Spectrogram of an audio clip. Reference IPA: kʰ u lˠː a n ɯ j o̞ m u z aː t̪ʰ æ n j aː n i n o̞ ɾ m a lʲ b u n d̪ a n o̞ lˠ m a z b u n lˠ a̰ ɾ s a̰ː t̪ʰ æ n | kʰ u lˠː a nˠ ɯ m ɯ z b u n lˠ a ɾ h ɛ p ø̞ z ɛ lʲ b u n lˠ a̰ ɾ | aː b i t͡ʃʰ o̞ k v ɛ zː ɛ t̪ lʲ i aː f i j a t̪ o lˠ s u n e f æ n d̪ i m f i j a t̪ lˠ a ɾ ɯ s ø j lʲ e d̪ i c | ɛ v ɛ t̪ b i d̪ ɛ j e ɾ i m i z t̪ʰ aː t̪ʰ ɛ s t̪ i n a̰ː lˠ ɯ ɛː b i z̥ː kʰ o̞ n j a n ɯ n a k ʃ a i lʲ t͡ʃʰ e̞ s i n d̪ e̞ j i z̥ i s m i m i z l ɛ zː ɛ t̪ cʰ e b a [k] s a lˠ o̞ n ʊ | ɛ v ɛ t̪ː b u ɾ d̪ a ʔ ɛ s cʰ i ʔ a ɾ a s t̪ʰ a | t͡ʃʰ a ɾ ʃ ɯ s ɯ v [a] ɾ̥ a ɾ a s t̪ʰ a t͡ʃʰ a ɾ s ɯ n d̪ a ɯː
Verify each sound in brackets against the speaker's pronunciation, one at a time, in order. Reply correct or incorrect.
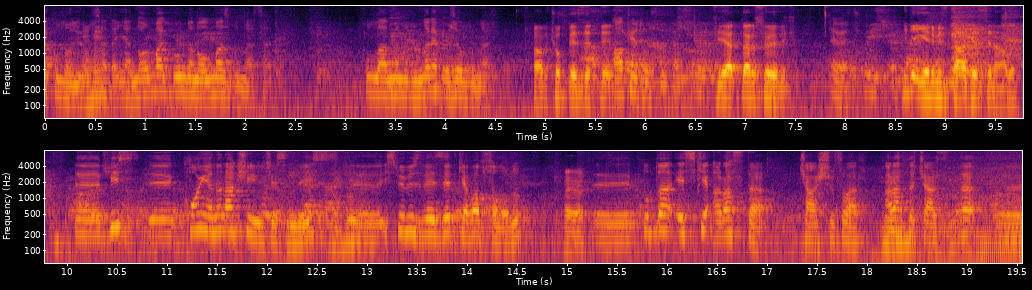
incorrect, correct

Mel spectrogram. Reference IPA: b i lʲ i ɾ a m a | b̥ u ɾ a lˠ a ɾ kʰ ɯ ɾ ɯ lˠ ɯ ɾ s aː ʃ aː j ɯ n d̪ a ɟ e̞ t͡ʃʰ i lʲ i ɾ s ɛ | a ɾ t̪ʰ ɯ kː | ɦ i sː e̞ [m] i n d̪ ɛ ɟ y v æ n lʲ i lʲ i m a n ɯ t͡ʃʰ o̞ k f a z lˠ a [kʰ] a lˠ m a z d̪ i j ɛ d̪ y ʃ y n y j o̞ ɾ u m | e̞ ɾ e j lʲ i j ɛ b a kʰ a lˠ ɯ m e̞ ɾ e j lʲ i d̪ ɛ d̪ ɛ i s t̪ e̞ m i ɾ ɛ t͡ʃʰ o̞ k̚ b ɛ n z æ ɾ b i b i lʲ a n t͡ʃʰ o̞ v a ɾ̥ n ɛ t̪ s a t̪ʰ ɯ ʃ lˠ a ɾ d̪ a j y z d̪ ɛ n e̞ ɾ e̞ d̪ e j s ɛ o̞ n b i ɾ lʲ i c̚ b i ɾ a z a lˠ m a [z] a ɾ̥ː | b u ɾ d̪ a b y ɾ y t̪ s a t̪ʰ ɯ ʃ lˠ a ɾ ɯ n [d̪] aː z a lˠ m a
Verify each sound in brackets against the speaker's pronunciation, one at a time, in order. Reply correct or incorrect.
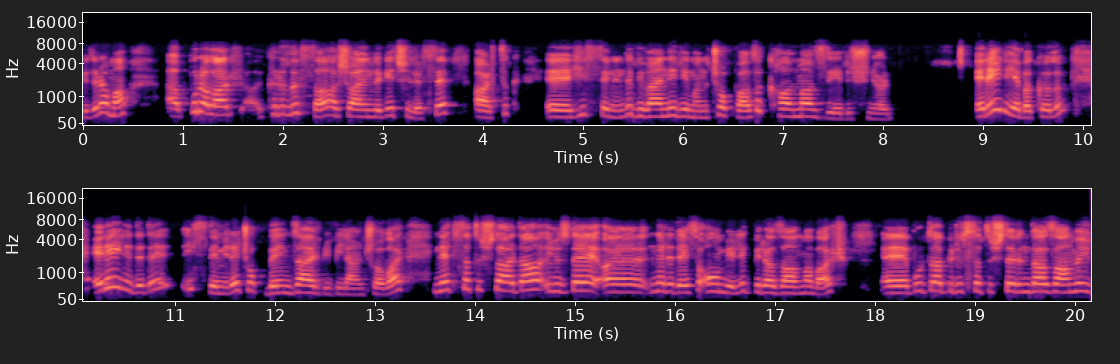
incorrect, correct, incorrect, correct

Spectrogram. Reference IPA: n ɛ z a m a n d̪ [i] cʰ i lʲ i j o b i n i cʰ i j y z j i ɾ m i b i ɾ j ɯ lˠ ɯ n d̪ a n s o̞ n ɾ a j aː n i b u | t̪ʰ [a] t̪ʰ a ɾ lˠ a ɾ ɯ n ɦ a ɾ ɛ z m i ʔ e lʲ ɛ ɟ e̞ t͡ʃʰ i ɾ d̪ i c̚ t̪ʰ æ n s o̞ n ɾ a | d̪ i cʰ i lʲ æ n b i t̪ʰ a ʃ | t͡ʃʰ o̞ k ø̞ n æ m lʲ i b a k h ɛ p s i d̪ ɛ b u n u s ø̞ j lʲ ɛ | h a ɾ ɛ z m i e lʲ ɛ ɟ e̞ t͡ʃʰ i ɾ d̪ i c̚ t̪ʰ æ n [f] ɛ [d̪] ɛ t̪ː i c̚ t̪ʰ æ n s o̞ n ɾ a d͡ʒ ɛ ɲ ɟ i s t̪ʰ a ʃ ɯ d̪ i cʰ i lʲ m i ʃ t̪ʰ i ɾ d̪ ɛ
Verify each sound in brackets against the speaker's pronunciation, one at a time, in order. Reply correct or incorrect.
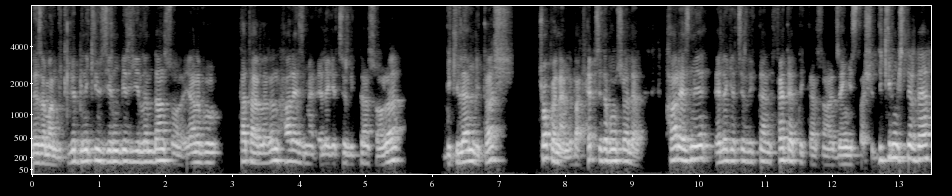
correct, correct, correct, incorrect

